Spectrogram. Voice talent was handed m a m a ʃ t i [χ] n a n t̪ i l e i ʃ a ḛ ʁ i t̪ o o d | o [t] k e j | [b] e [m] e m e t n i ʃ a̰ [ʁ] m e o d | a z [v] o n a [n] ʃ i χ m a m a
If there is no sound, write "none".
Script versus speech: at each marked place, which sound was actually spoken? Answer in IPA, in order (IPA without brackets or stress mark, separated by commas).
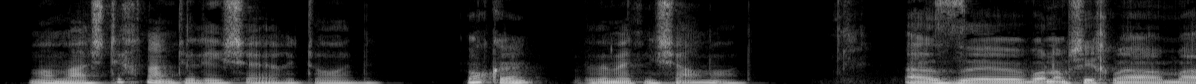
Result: χ, none, v, b, ʁ, b, m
